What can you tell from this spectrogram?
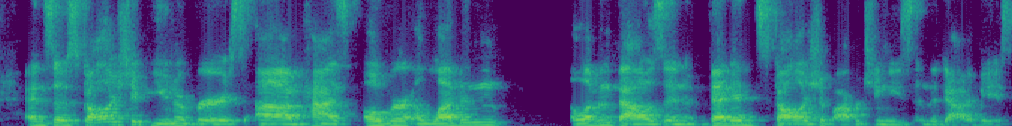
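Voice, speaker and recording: This man's voice sits at a medium pitch with very wide swings. He talks at a fairly quick pace. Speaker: program coordinator at campus resource center. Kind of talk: orientation presentation. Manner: fast.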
